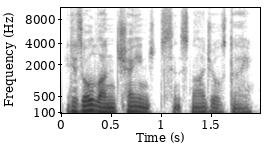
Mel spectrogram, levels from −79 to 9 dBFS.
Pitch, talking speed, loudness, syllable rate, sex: 100 Hz, 210 wpm, -16 LUFS, 6.0 syllables/s, male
